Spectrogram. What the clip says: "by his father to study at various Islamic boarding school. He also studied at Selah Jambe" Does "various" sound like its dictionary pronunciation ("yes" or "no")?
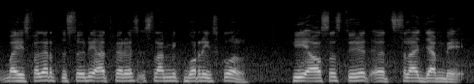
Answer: no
